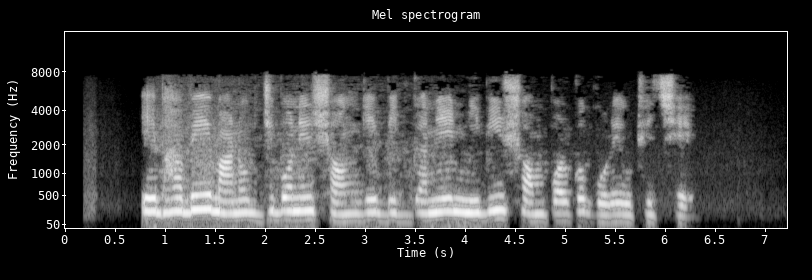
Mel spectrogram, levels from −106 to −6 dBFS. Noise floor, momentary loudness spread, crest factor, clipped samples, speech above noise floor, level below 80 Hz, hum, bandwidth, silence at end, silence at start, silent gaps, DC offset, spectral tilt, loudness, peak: -71 dBFS; 10 LU; 16 dB; under 0.1%; 55 dB; -52 dBFS; none; 8 kHz; 0.95 s; 0.8 s; none; under 0.1%; -4.5 dB/octave; -17 LUFS; -2 dBFS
